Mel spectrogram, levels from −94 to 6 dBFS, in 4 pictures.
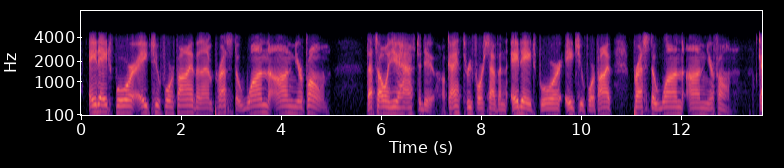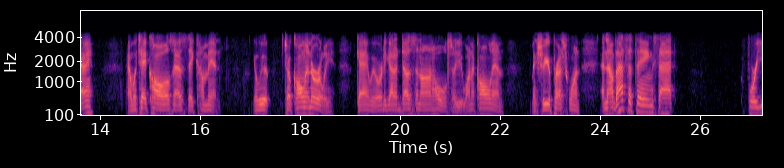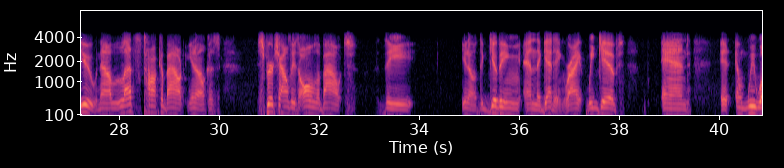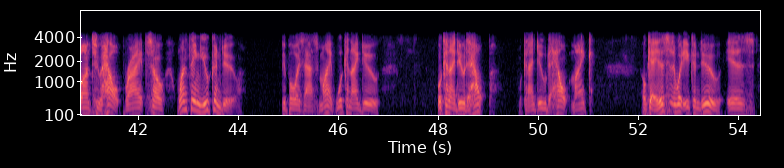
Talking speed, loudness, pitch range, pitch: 160 wpm, -27 LUFS, 115-145 Hz, 125 Hz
